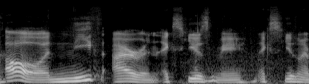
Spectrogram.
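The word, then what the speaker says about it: Neathiron: 59 for huh yeah it's Neath iron M this is not aarian from Black Wing oh Neath iron excuse me excuse my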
